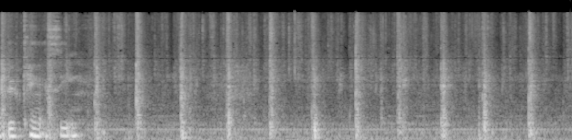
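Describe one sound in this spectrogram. Playing cards are shuffled by hand with soft, regular taps.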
